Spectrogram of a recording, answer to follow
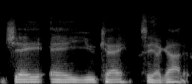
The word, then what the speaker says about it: Jauk: And again, his last name is Jauk. It's spelled J-A-U-K.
